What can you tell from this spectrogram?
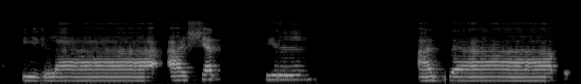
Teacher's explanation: Jinnya jangan ada tasdidnya, dalnya ada tasdidnya.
